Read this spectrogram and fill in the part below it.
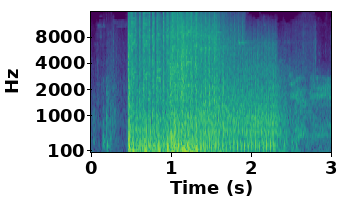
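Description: Hemlok rifle firing in a video game, a loud close sustained burst of rapid shots lasting about two seconds, then cutting off.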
